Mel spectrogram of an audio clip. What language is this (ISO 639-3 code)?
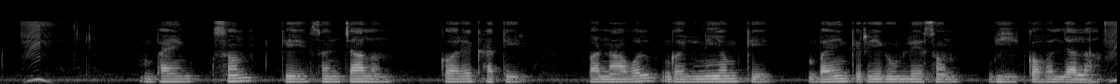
bho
